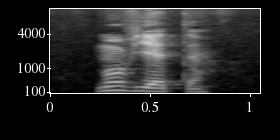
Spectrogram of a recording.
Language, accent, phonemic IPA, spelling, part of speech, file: French, France, /mo.vjɛt/, mauviette, noun, LL-Q150 (fra)-mauviette.wav
- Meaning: 1. Eurasian skylark (Alauda arvensis) 2. wimp, candy-ass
